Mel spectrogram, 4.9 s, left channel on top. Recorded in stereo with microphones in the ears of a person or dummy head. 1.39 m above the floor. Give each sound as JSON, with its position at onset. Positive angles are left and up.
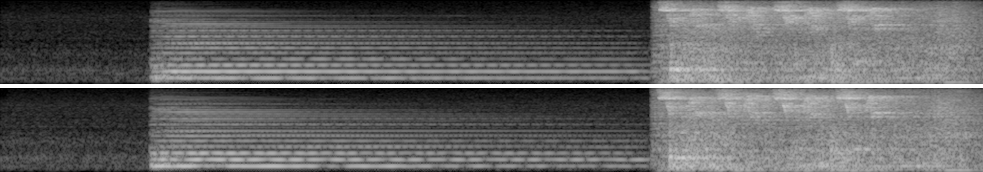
{"t": 0.7, "sound": "a piano", "side_deg": -80, "distance_m": 1.6}
{"t": 3.2, "sound": "a bird", "side_deg": -35, "distance_m": 0.7}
